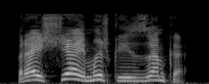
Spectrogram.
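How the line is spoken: Soldier's mocking shout. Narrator (Russian): Насмешливо крикнул другой солдат

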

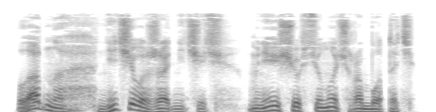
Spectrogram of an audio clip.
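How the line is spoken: Sighing. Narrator (Russian): вздохнул парень

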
